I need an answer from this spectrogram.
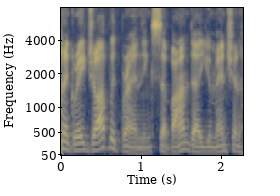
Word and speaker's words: Sebanda: And no matter where in the country you grow, it's gonna be pronounced Sabanda. There's only one way to pronounce it, right?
